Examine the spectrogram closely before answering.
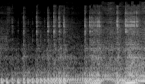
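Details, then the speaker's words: Suzuki Max 100 two-stroke motorcycle, cold start: pops in a quick uneven beat and blips up in revs, nothing knocking; smoky because the engine is cold, smoke expected to clear after about 1 km. "బండి చాలా cool ఉంది కాబట్టి smoke అయితే వస్తుంది అన్నమాట. కొంచెం ఒక 1 kilometre తర్వాత స్మోక్ తగ్గిపోతుంది."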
